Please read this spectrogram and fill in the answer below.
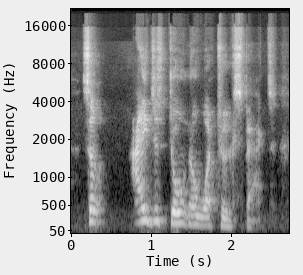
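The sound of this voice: With a Long Island accent, a man with a high pitch and a slightly husky edge speaks at a fairly slow pace with lively intonation. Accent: Long Island, New York.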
